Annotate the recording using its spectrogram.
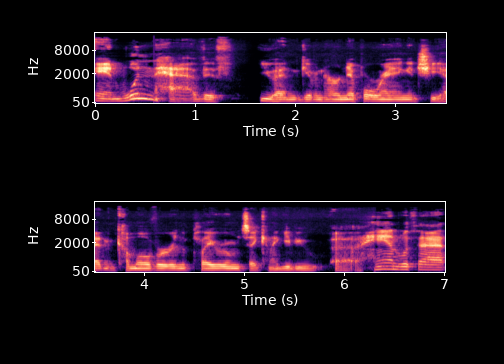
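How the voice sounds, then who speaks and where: In an ordinary speaking voice, a man talks at a moderate pace with fairly low pitch, ordinary pitch variation and hardly any pauses. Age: 40s. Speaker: podcast co-host. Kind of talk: casual chat.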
